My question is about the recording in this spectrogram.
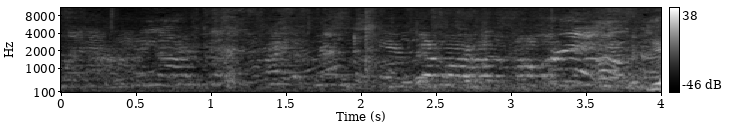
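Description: A group of people chatting at once, several voices overlapping with no single speaker standing out.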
